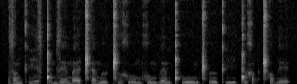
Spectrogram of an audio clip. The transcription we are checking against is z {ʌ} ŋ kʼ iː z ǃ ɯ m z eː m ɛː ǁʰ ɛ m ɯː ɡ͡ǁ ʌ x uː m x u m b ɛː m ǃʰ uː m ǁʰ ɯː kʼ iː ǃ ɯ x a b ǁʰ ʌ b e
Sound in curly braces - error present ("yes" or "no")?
no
